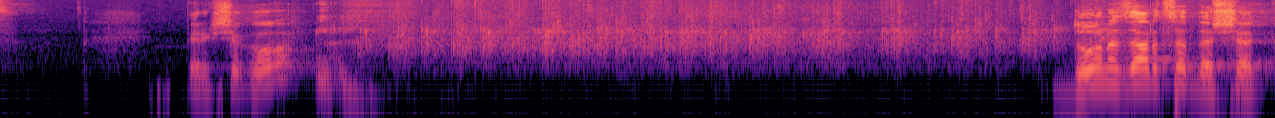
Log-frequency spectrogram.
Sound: applause

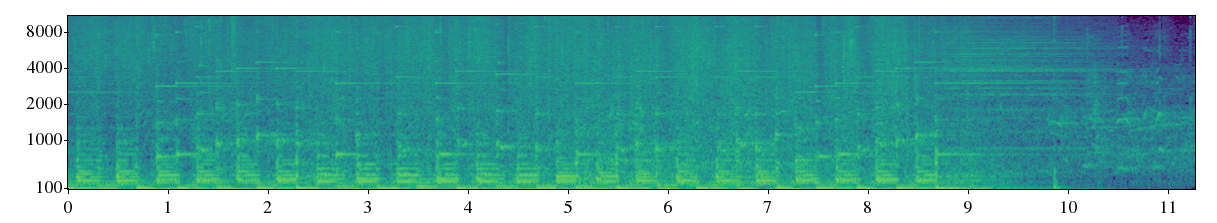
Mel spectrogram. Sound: audience laughing

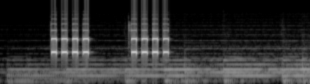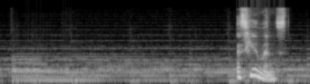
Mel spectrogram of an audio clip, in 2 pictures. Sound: alarm beeping

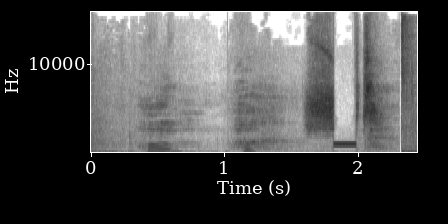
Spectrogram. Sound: grunt

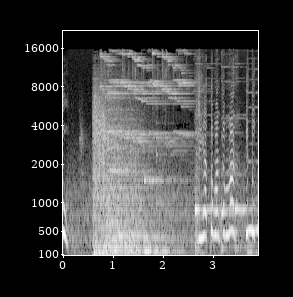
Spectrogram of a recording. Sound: bells chiming

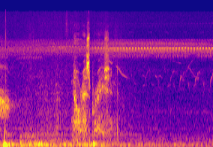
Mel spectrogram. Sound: whispering

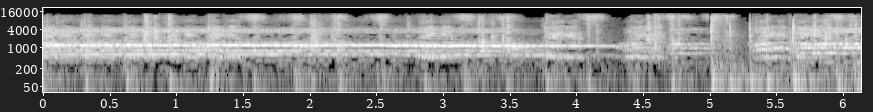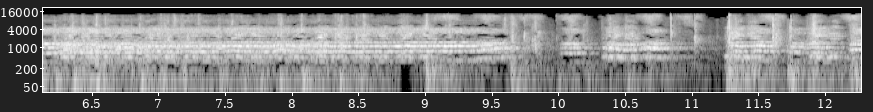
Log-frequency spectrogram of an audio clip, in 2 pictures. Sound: clapping and stomping

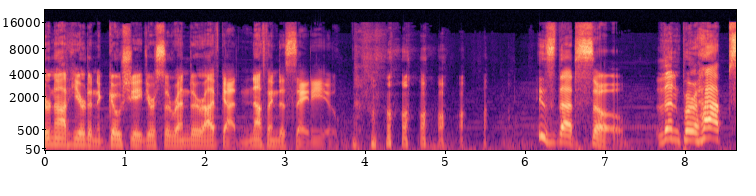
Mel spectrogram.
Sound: evil laugh

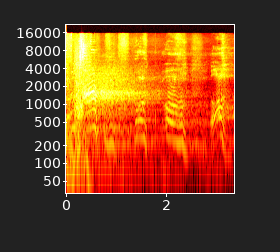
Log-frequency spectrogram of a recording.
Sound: shouting

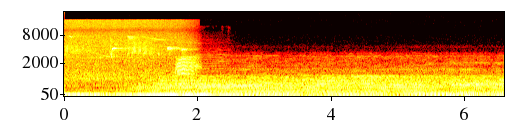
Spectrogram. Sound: birds chirping; ominous music; loud crowing

